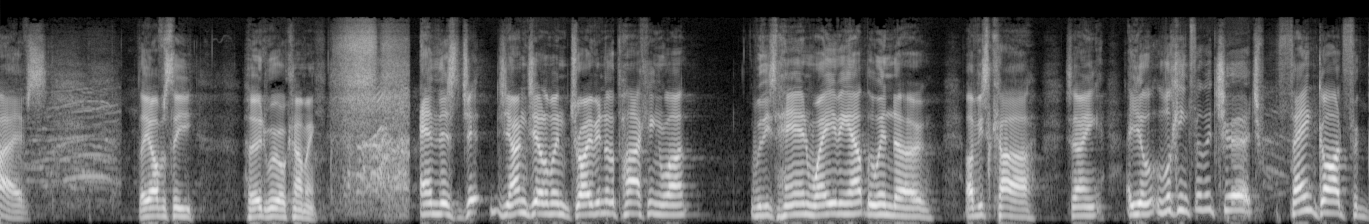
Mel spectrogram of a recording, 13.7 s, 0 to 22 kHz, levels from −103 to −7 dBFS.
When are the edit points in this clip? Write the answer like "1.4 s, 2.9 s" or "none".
1.2 s, 4.1 s, 12.6 s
